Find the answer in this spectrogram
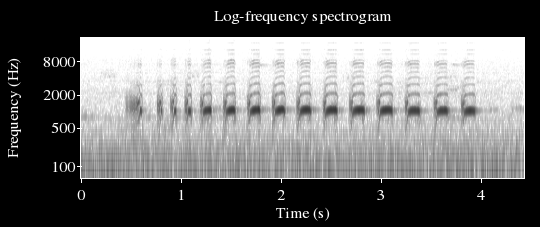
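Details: Local zebra dove giving the rare 'dor tak kowor kowor' song: a rough opening note, then a rapid, regular series of about fourteen soft rolling coos building in strength.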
